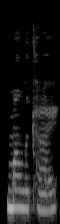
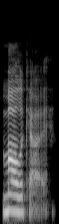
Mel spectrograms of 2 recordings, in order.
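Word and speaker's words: Molokai: So, it is the name of one of the islands and I just do not know how to um pronounce it. Malachi. Malachi.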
